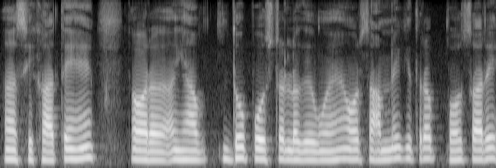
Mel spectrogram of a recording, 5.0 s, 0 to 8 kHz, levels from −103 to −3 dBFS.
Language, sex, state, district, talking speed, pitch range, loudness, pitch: Hindi, male, Bihar, West Champaran, 195 wpm, 165-180 Hz, -18 LUFS, 170 Hz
